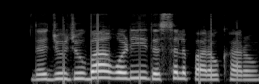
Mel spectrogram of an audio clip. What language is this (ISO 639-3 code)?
pus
